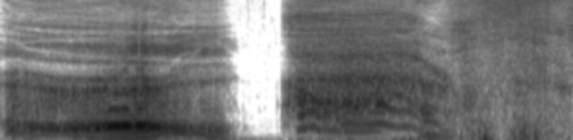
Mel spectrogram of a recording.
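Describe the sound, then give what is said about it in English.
Loud, strained screaming at the end of a message from Genesis personnel, in two bursts split by a short silence; the second burst grows harsh and noisy, breaking into crackly static by the end. No words are spoken. “And you hear screaming and”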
